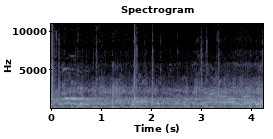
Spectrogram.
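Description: Distant, indistinct voices of people in a swimming pool, with a single sharp click about a second and a half in.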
